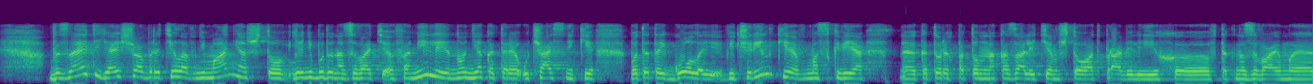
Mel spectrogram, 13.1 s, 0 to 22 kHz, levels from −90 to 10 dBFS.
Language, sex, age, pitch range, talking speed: Ukrainian, female, 30-49, 200-240 Hz, 140 wpm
